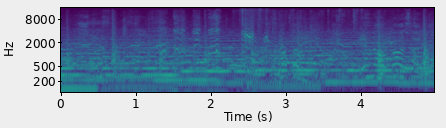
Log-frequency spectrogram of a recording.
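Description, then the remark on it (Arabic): Chickens cluck repeatedly in short, choppy bursts over a steady low humming background that stays constant throughout. “هل يمكنني أن أنظر إلى الطيور؟”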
